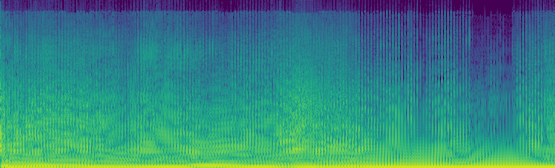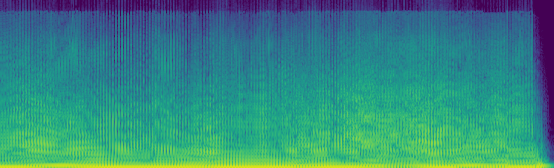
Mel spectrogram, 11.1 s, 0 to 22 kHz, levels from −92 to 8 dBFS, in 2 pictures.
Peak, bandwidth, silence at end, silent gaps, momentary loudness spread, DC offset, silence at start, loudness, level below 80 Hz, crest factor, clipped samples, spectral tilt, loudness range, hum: 0 dBFS; 9.2 kHz; 0 s; none; 2 LU; under 0.1%; 0 s; -7 LUFS; -2 dBFS; 2 dB; 40%; -6.5 dB/octave; 1 LU; none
